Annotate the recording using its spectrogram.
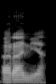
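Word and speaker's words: Araña: I always screw up pronouncing this character's name. Aranya.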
